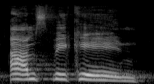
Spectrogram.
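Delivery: loud, slow booming answer; God in thunder. Acted. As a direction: stretch it out loudly as God thundering. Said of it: "And then thunder".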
